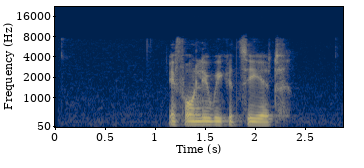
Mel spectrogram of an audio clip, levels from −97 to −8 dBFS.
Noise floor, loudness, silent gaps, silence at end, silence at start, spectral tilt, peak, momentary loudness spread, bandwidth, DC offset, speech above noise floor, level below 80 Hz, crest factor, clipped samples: -73 dBFS; -33 LUFS; none; 0.55 s; 1.15 s; -6 dB/octave; -14 dBFS; 10 LU; 8 kHz; under 0.1%; 41 dB; -74 dBFS; 20 dB; under 0.1%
